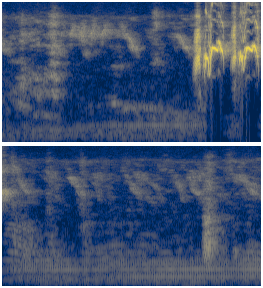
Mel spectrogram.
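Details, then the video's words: Young forest Sooty-headed bulbul in lively natural song without mimicry: one short burst of two quick gurgling note groups, set against soft background twittering and a low steady hum. "suara kutilang muda hutan gacor suara asli tanpa isian"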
